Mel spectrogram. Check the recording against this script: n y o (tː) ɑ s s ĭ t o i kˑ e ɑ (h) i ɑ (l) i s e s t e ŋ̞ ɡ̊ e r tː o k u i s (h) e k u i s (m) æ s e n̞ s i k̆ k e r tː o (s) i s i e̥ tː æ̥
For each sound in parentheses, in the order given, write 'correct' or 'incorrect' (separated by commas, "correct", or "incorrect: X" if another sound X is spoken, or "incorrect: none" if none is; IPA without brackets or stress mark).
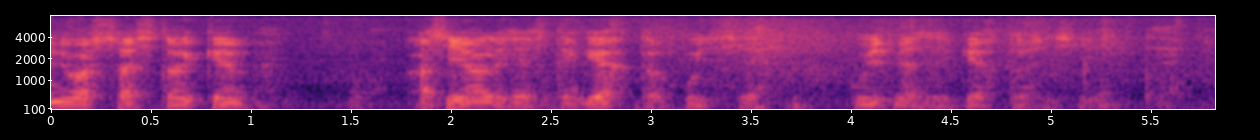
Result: incorrect: sː, incorrect: s, incorrect: lː, incorrect: s, correct, correct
